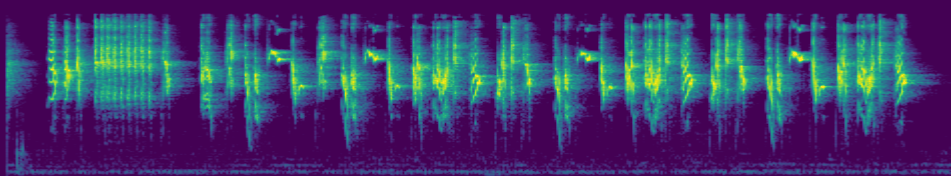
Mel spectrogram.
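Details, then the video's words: Long-tailed shrike (cendet) master recording for training cage birds: a fast, continuous jumble of harsh chatters, sharp chips and high whistled phrases, bursts coming several times a second, with no other sounds. "Kicau Masteran Suara Cendet"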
